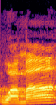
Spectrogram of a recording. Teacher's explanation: wau di sini harf murqqoh dan Ma kadalik muraqoqoh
